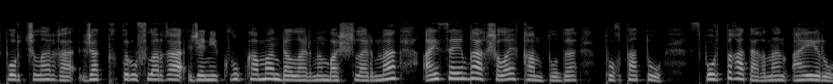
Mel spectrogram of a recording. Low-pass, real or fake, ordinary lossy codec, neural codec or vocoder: 7.2 kHz; fake; none; codec, 16 kHz, 2 kbps, FunCodec, trained on LibriTTS, 25 frames a second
